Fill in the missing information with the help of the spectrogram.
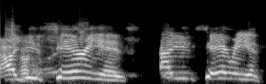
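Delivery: slow, drawn-out mock indignation; every syllable pronounced. Woman told to get out the car, every syllable pronounced. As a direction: imitate her stretching each syllable of the question. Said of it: "they pronounce every syllable".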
